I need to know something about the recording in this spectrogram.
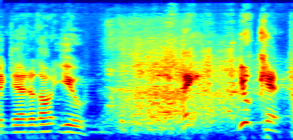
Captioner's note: audience laughs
